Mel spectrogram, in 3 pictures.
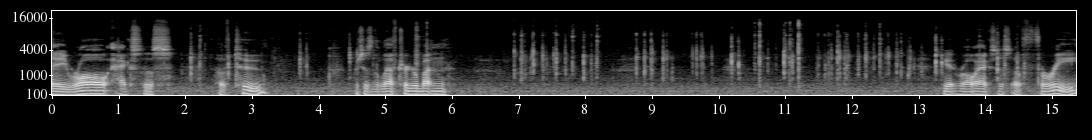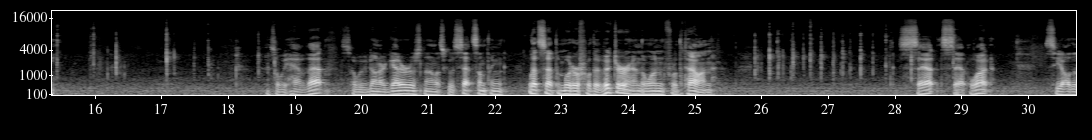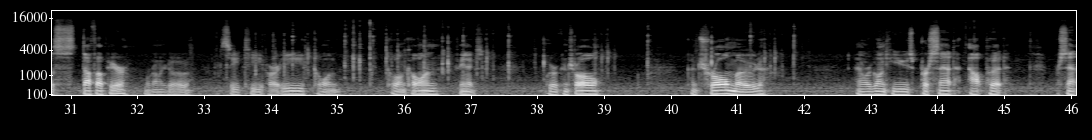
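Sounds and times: typing on computer keyboard: 2.0 - 2.8, 6.9 - 13.4, 25.9 - 28.0, 33.6 - 38.2, 38.8 - 39.8, 41.2 - 42.0.

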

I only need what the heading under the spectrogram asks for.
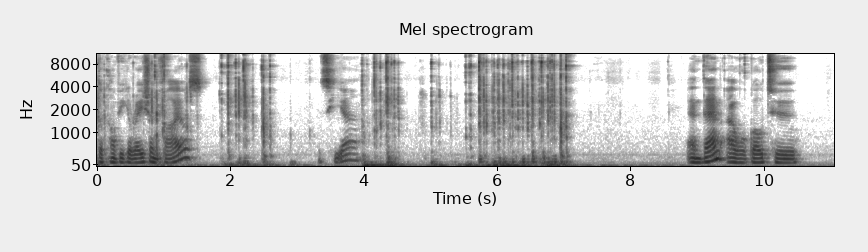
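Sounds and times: typing on computer keyboard: 0.0 - 2.7, 4.0 - 7.2.

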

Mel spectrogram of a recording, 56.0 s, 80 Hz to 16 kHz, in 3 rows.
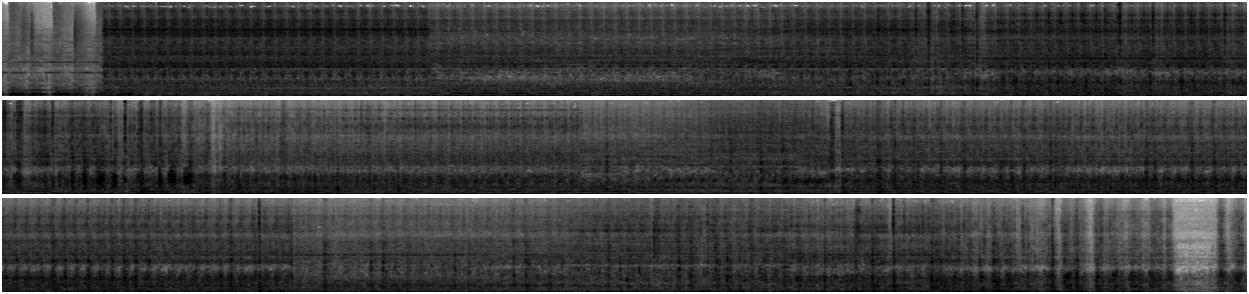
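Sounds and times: motor-driven machine running: 1.5 - 55.0.

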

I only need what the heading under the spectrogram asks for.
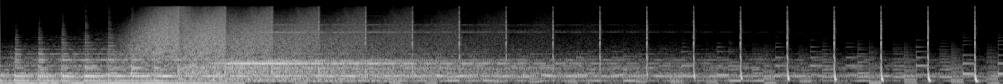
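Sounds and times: white-noise sweep: 1.1 - 7.5
held high synth tone: 1.2 - 8.4
progressive house music: 1.2 - 9.8.

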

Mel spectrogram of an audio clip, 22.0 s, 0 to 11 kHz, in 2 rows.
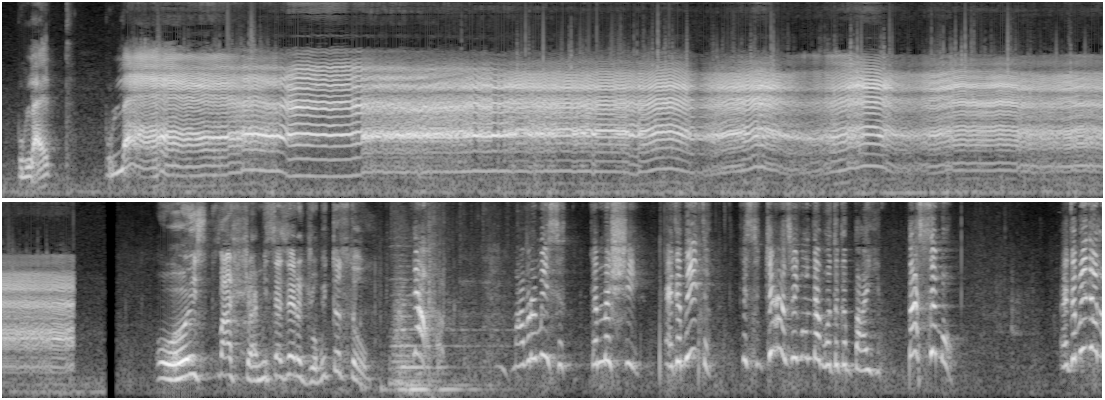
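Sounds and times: donkey braying: 1.2 - 11.8.

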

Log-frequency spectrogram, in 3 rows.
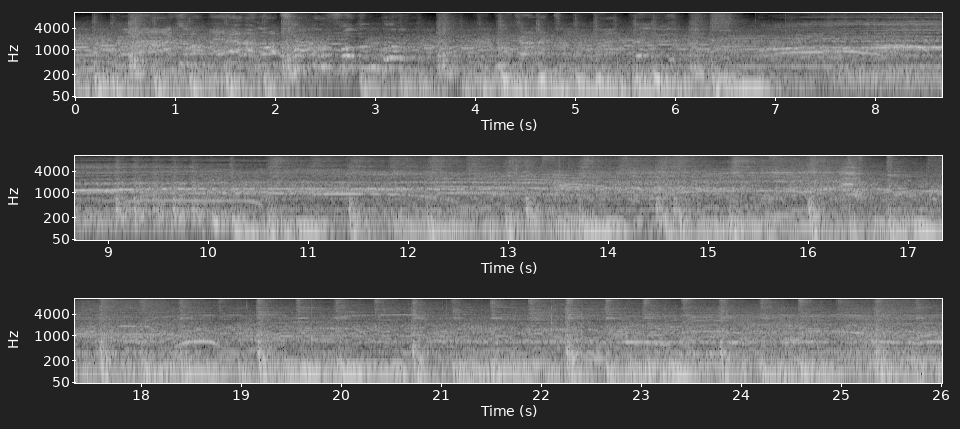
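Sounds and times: drum kit beat: 0.0 - 6.9, 9.0 - 26.0
male singer: 0.2 - 6.5.

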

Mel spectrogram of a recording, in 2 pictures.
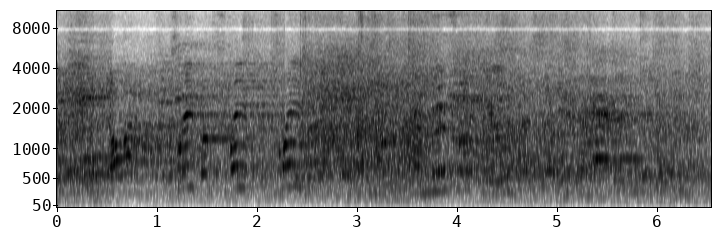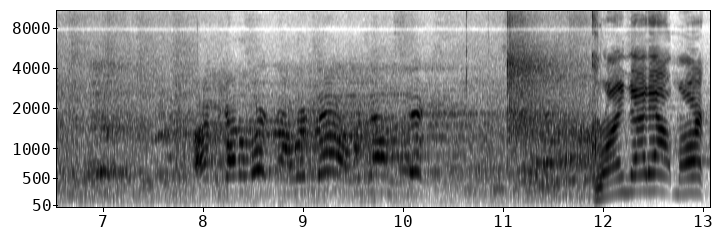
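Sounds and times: overlapping voices echoing: 0.0 - 13.0.

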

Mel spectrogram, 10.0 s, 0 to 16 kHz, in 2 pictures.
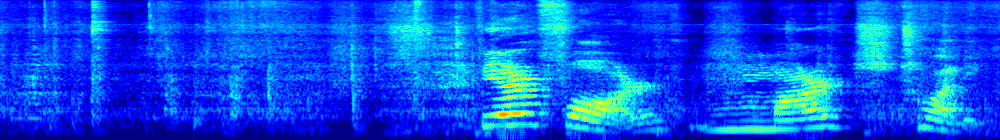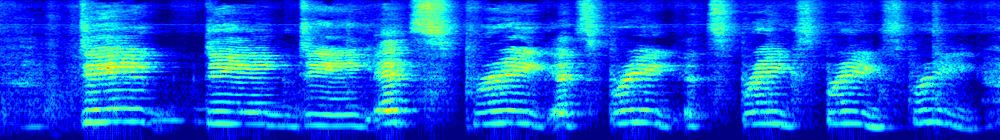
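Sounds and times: book pages turning: 0.0 - 5.4.

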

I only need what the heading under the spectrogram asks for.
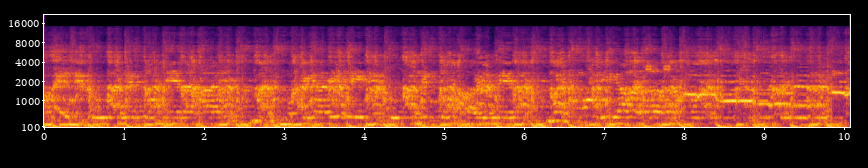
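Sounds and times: heavy bass drum beat: 0.0 - 8.4
loud dance music: 0.0 - 10.0
high held melody: 6.5 - 8.4.

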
